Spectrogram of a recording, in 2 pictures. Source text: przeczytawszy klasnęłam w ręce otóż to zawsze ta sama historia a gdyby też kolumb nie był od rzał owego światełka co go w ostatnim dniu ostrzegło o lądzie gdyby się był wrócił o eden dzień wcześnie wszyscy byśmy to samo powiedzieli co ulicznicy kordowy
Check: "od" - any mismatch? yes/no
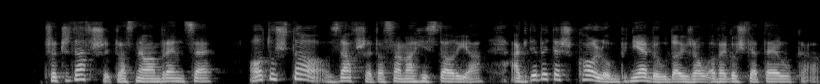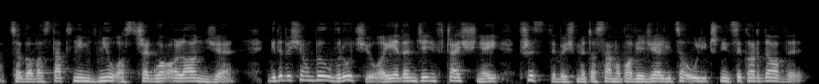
yes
